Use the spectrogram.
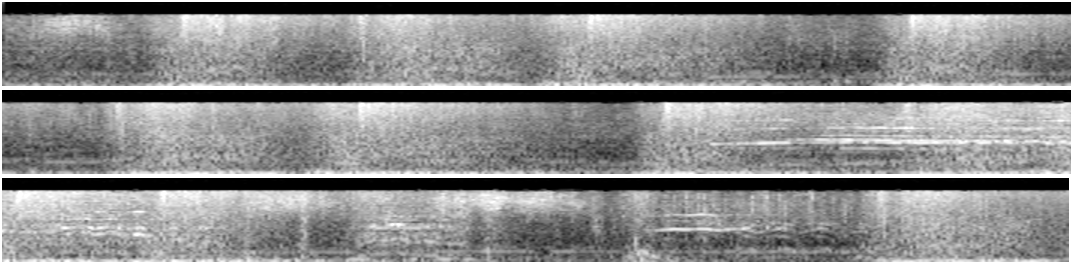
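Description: Horses whinny repeatedly amid hoof clip-clops and rushing commotion during a frantic mounted scene, loud neighs rising over the galloping clatter several times.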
